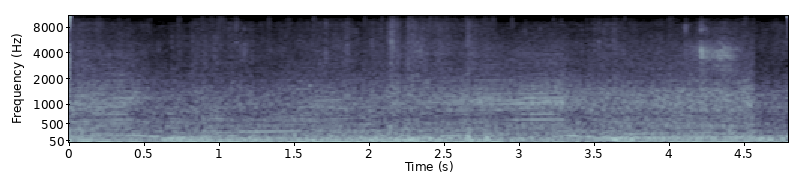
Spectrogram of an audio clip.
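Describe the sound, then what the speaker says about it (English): A 2024 Lexus RX 500h F Sport pulling hard away from a standstill, its steady low engine and motor rumble heard from inside the cabin, loud and continuous without any talk. "So as we can see there, it's pretty potent off the line, and it really does get you up to speed quite quickly."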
